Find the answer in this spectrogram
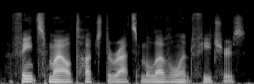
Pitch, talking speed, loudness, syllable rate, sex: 110 Hz, 190 wpm, -21 LUFS, 6.4 syllables/s, male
